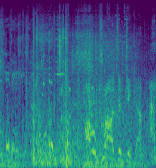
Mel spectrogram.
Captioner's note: peppa and george laughing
